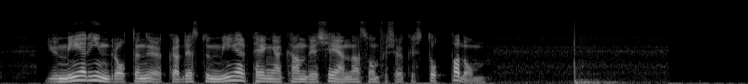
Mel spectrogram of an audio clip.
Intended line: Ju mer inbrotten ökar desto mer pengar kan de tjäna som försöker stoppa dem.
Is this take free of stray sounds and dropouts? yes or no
no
